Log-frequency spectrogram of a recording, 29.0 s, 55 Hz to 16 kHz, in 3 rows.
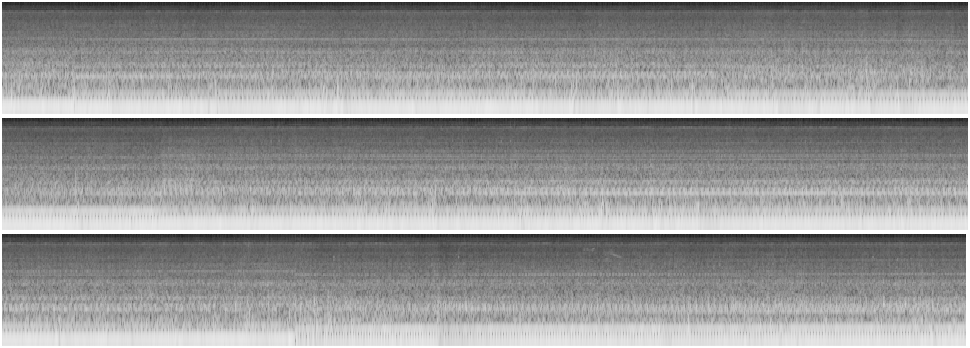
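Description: BMW K1100LT motorcycle's inline-four engine running at steady revs while riding. The engine note jumps abruptly to a different pitch about a third of the way in and again about three-quarters of the way through.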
